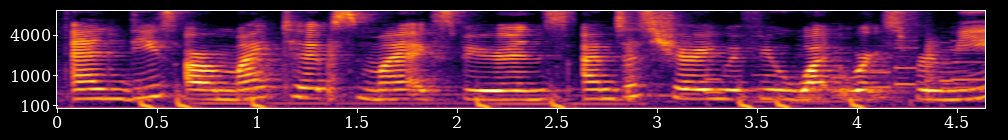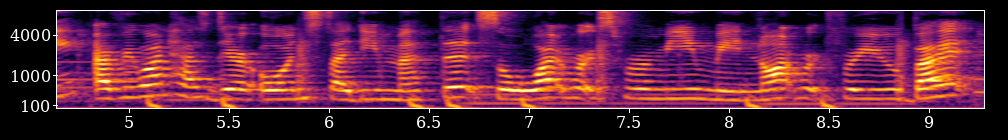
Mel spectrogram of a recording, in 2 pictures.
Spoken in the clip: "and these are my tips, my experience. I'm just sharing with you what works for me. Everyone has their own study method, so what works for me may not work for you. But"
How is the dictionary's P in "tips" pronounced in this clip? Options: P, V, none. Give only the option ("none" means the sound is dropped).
P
